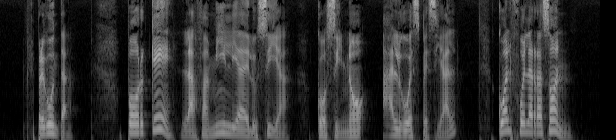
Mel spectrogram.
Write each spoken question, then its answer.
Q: ¿Por qué la familia de Lucía cocinó algo especial?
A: por el Día de la Independencia.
